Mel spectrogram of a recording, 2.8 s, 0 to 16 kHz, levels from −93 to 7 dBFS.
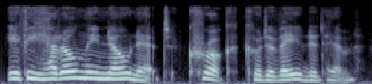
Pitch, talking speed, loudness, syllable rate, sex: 225 Hz, 235 wpm, -16 LUFS, 5.2 syllables/s, female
